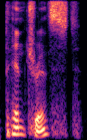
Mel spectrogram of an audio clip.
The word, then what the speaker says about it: Pinterest: I was on Pinterest.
